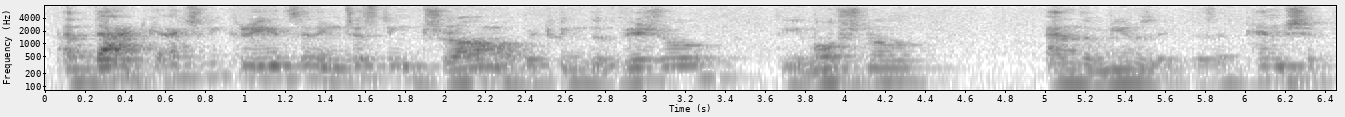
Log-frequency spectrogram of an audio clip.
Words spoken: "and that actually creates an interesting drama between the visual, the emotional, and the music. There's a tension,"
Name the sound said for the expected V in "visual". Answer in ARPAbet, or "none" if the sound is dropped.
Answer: V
